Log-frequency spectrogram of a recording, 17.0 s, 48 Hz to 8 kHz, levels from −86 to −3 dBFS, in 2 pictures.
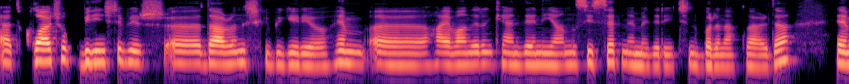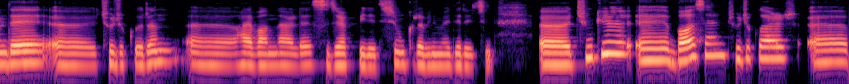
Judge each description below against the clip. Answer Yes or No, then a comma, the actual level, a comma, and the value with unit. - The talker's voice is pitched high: No, medium, 165 Hz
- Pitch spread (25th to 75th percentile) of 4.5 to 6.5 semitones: No, average, 3.0 semitones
